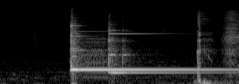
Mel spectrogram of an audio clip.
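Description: Doorbell ringing a two-note ding-dong, the second note lower, both notes dying away slowly. A short click comes near the end.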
